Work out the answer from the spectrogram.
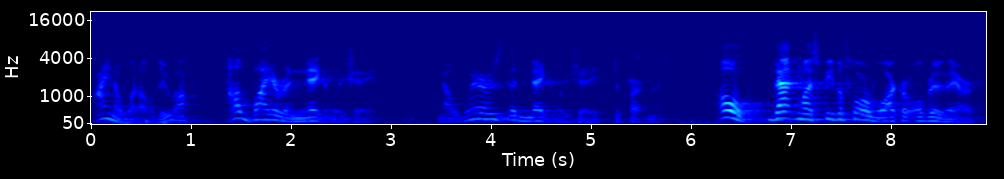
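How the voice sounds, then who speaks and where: A man's voice: mid-range voice, pushed and bright, a little hiss or hum. A man playing a fussy, exasperated, penny-pinching comedian with hesitant, indignant delivery in old-time radio comedy style. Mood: fretful. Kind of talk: old-time radio comedy acting, live stage revue. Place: live performance in a large museum room. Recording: echoey museum hall, live stage.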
